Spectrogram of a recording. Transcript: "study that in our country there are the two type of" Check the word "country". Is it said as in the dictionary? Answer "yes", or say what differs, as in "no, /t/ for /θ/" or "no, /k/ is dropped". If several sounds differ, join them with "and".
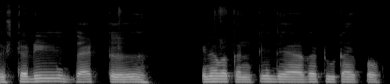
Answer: no, /ɹ/ is dropped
